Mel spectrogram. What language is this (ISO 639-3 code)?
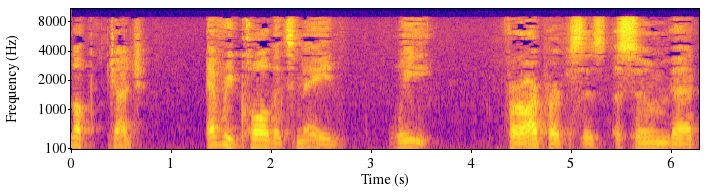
eng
